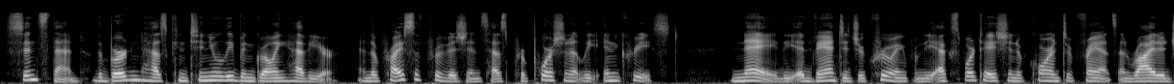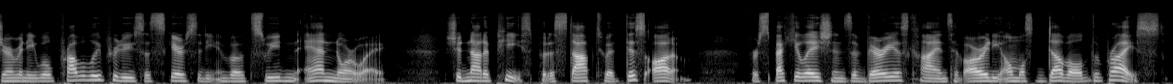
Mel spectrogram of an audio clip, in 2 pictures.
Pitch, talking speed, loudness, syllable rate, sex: 160 Hz, 160 wpm, -21 LUFS, 5.2 syllables/s, female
